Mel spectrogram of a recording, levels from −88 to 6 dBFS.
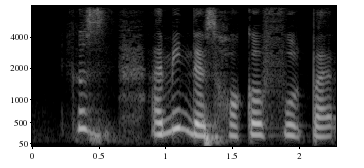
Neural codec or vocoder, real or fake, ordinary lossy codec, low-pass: codec, 16 kHz, 0.9 kbps, LongCat-Audio-Codec; fake; none; none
